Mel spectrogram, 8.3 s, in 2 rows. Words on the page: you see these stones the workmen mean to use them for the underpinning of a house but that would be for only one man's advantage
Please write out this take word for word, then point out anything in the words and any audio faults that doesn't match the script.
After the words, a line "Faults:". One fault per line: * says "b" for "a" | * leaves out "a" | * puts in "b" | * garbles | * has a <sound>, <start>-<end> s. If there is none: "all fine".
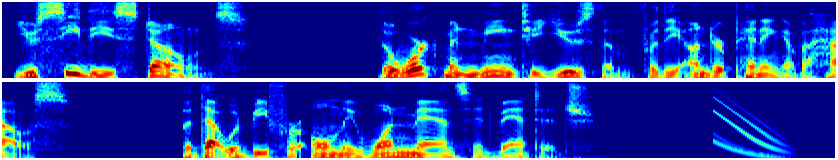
you see these stones the workmen mean to use them for the underpinning of a house but that would be for only one man's advantage
Faults:
* has a chirp, 7.7-8.2 s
